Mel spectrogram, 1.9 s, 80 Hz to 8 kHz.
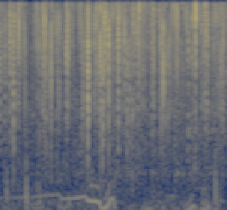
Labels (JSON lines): {"label": "biophony, cascading saw", "recorder": "SoundTrap 600 or HydroMoth"}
